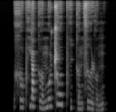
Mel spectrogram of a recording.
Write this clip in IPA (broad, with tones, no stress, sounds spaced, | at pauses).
x ɤ˧˥ pʰ j ä˥˩ k ɤ˨˩ n̪ u˧˥ ʈ͡ʂ o˥ ʊ̯ pʰ i˥˩ k ə˧˥ n s ɹ̩˥˩ ɻ ɤ˨˩˦ ŋ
